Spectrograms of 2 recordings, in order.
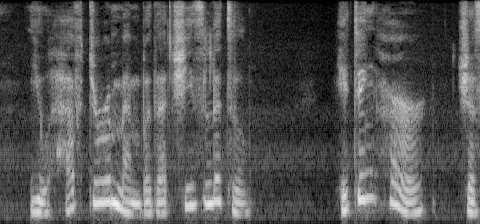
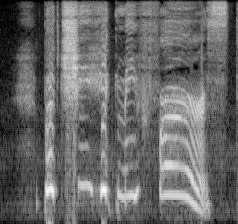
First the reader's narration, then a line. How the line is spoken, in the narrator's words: Taylor whined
